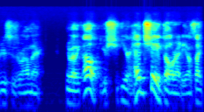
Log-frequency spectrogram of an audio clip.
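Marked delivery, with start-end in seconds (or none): none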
